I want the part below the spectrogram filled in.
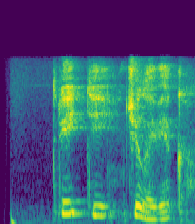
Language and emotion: Russian, neutral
